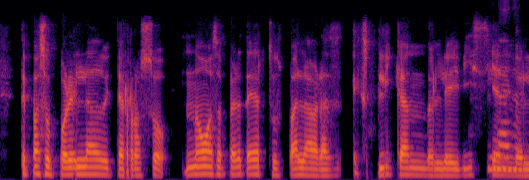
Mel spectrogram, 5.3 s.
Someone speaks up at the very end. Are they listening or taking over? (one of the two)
taking over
